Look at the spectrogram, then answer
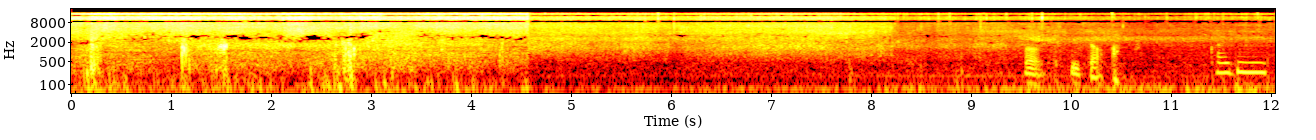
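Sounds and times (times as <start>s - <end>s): hose water spraying on boots: 0.0s - 12.0s.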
